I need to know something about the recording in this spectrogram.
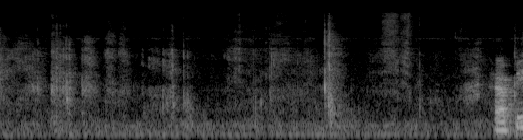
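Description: A paper page turns with a soft rustle.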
